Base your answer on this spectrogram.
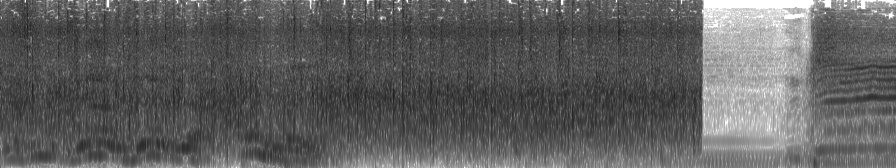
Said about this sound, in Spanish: por momentos, entre la emoción y los aplausos, hasta no se llegaba a distinguir lo que decía.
